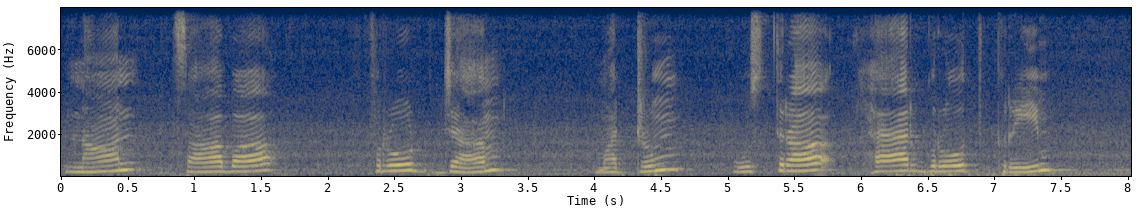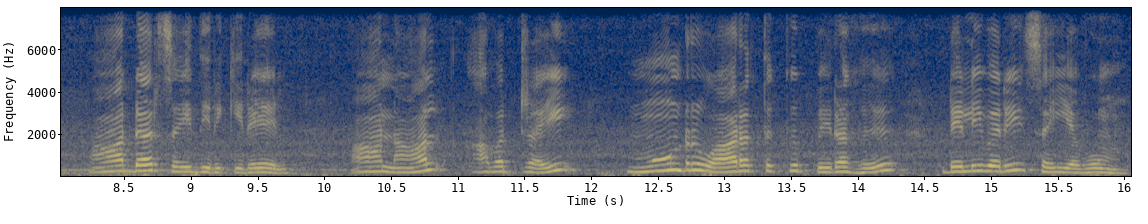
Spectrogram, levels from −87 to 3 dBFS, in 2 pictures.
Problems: constant background noise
